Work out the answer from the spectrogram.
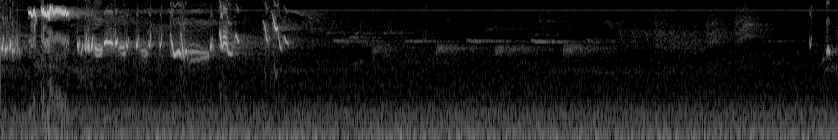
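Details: European robin singing a rich burst of high, thin warbled and trilled phrases for about two seconds, then near silence with a faint note at the end.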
